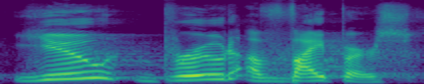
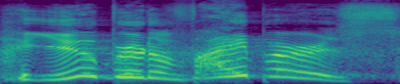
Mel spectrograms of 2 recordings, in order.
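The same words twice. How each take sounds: First: Slow, loud condemnation; measured, forceful scolding; harsh rebuke. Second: High, drawn-out preacher's shout; loud, soaring denunciation; harsh shouted rebuke. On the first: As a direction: draw out each word as a brutal accusation. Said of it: "it's pretty brutal". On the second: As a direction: bellow the accusation slowly at full force. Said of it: "that's really harsh". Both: Acted.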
